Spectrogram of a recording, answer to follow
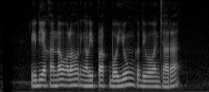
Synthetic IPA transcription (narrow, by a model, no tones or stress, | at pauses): lidiakanawɔlɔɦɔk̚niŋalipak̚bɔjʊŋkɨrdiwawaɲt͡ʃaɾa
